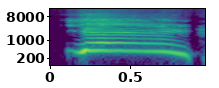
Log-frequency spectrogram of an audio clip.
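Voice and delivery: a fan squealing with joy, mimicked; imitating cheering fan. Imitating a thrilled fan in the crowd, high mock cheer.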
